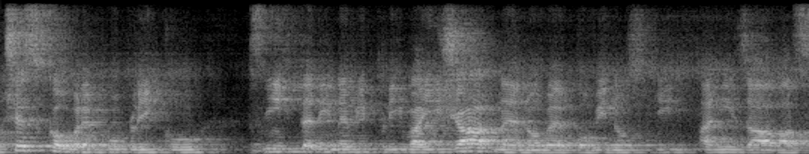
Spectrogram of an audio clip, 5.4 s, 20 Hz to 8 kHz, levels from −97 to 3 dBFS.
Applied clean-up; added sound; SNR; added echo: neural separator model SepFormer DNS4.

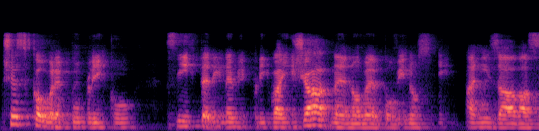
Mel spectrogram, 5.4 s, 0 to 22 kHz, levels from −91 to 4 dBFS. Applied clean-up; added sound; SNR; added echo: neural mask model DeepFilterNet 3.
